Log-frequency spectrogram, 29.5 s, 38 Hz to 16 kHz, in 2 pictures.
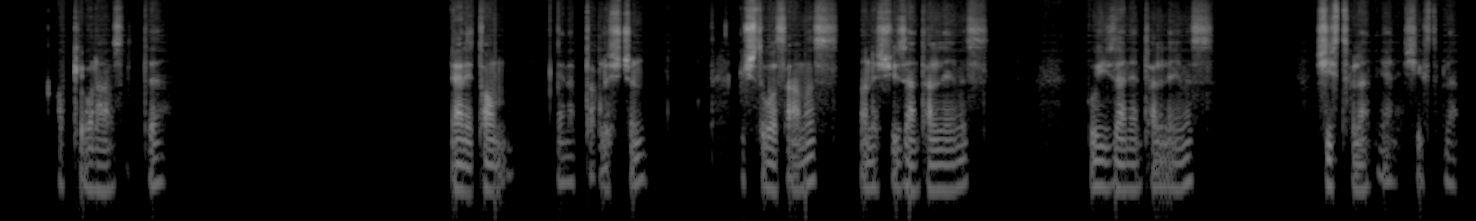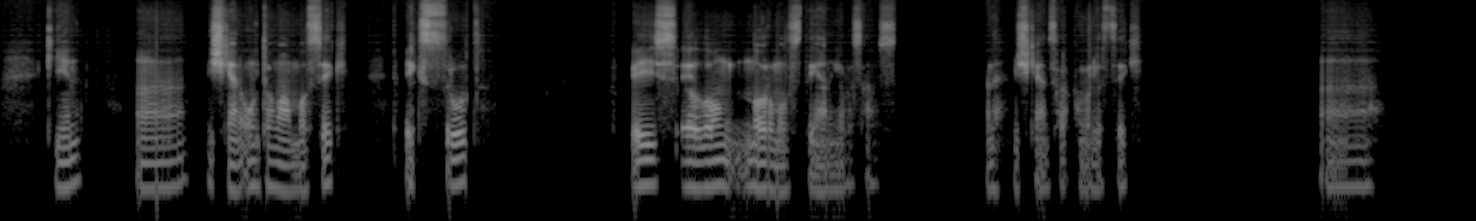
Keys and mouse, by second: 5.0-6.9 middle drag, 7.7 3, 8.5 click, 9.3-10.5 middle drag, 11.6-12.7 middle drag, 13.5-14.9 middle drag, 17.4-29.5 right drag.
